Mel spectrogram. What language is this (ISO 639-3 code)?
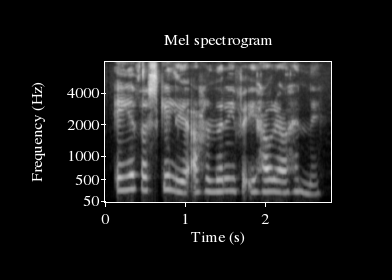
isl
